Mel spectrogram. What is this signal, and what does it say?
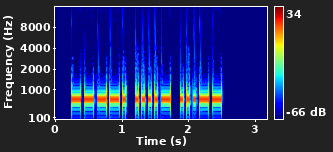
Morse code, heard as a keyed tone, about 25 wpm, 700 Hz. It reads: 943
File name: Three Letter-Number Combinations - 25wpm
